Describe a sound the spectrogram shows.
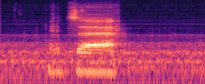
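A man lets out a short, satisfied vocal sound close by.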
